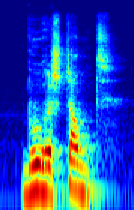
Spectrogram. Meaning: the peasantry, the rural component of the third estate
- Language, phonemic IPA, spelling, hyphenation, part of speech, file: Dutch, /ˌbu.rə(n)ˈstɑnt/, boerenstand, boe‧ren‧stand, noun, Nl-boerenstand.ogg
